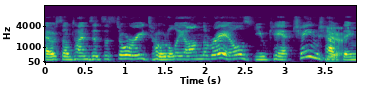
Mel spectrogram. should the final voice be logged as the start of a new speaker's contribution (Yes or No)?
No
